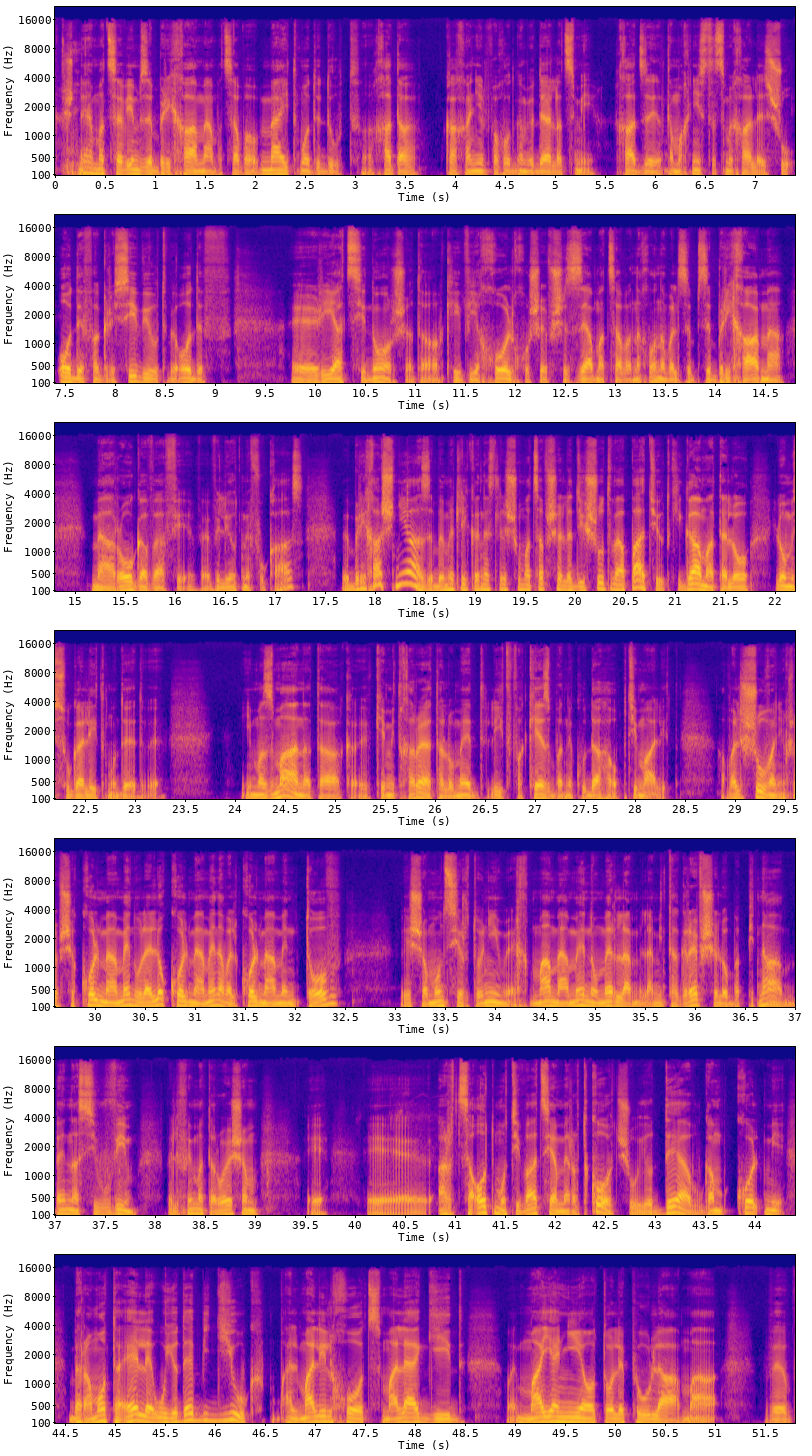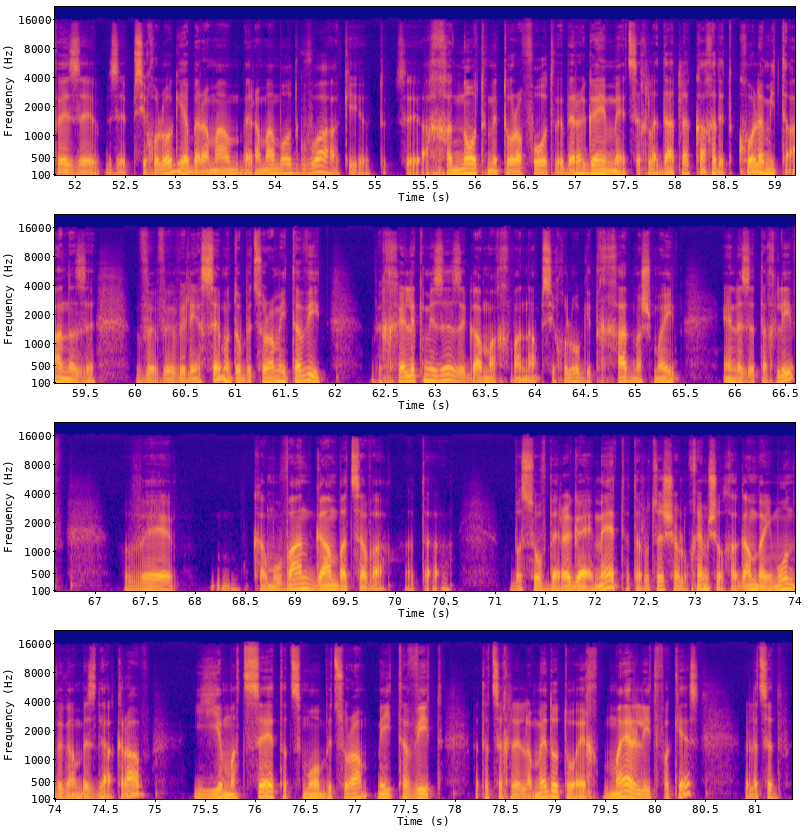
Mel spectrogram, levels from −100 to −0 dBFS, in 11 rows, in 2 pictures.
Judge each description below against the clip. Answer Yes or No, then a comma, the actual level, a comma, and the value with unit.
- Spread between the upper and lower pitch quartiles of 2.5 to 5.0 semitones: Yes, average, 3.7 semitones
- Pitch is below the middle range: Yes, low, 100 Hz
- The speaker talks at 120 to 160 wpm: Yes, average, 140 wpm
